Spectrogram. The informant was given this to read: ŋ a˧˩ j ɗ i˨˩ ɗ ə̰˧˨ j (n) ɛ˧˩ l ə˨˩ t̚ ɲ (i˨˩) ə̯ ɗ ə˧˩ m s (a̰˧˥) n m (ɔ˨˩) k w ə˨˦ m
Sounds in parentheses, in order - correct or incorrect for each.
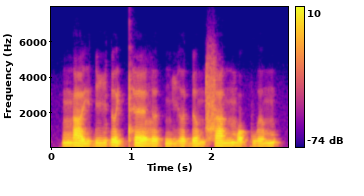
incorrect, correct, incorrect, incorrect

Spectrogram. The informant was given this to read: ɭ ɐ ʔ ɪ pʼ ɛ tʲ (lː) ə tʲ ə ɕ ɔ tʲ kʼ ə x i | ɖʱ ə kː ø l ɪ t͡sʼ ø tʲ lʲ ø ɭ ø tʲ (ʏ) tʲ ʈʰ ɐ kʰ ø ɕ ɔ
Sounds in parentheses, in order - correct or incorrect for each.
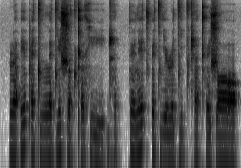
correct, correct

